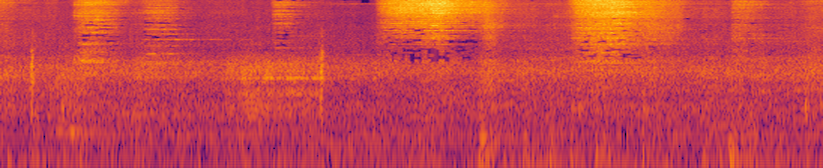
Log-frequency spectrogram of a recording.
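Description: Freight train of covered hopper cars rolling slowly past, the steel wheels rumbling on the rail, with a few short high-pitched wheel squeals and hisses and a couple of clanks, the loudest near the end.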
